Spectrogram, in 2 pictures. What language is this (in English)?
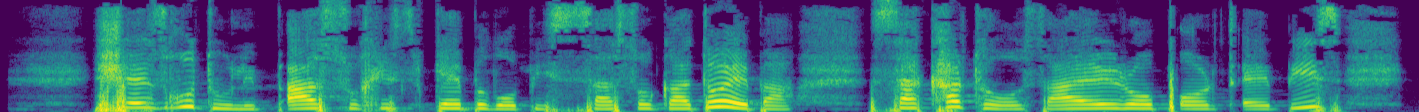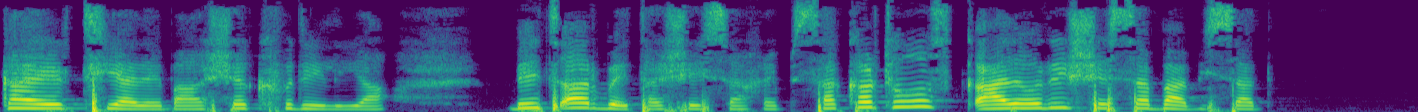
Georgian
